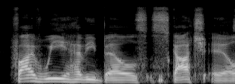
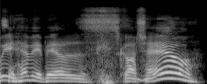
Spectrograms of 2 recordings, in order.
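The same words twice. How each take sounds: First: It is read in the speaker's ordinary accent. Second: It is read in a put-on Irish-sounding accent.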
